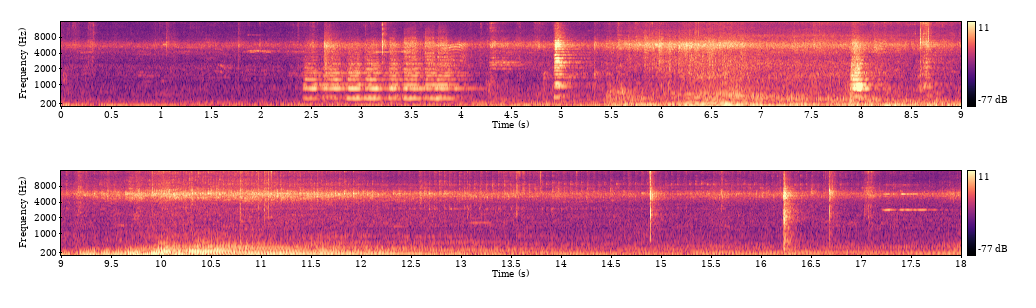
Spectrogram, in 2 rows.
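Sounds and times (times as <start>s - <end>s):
passing vehicle engines: 0.0s - 18.0s
vehicle horn: 2.4s - 5.3s, 7.8s - 8.8s.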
